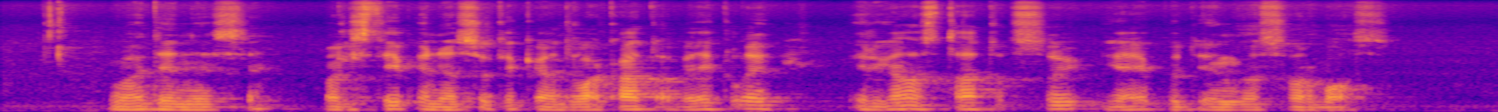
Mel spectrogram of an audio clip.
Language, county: Lithuanian, Klaipėda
